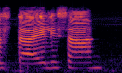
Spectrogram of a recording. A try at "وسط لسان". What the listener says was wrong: اس کو نا وسطائی نہیں بولتے، وسط لسان. وسط لسان.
